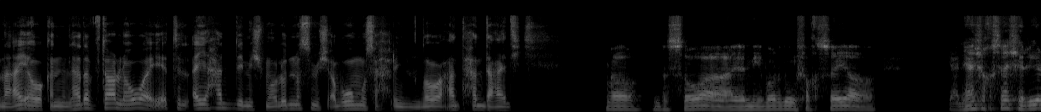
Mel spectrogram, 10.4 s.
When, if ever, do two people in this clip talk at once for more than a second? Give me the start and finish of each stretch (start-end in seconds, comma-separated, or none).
none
